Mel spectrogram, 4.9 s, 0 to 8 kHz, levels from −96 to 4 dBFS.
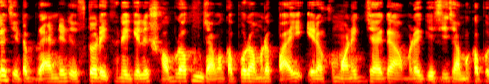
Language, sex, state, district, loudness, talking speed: Bengali, male, West Bengal, Kolkata, -17 LUFS, 195 wpm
